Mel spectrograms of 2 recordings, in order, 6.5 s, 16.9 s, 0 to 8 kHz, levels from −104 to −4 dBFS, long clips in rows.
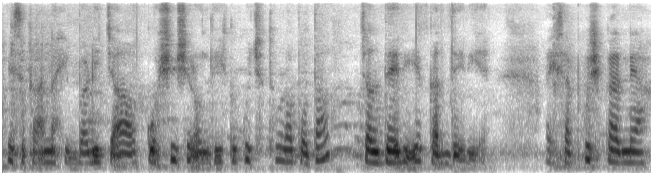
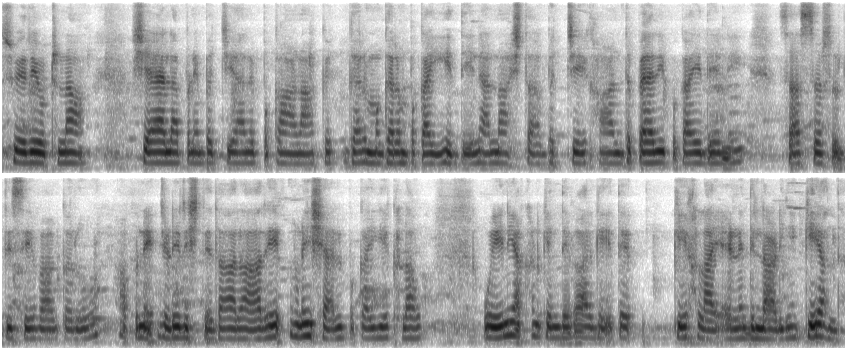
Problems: none marked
